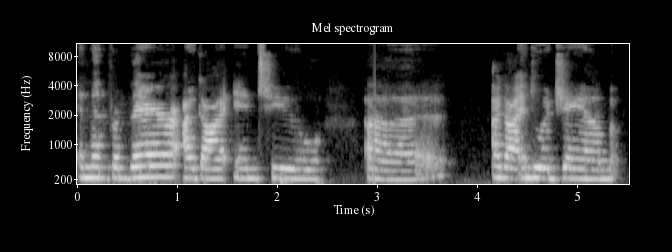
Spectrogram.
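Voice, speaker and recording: A young woman in her early twenties talks in a loose, chatty way over a live phone video call, filling her sentences with "like" and "you know". Her voice sits a touch higher than most. She comes across as a songwriter guest in a relaxed interview. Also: takes it slowly, poor audio. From United States. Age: 20s. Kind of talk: casual interview chat.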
